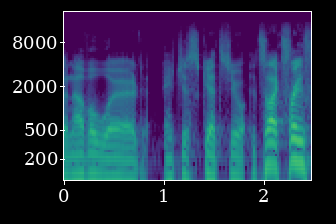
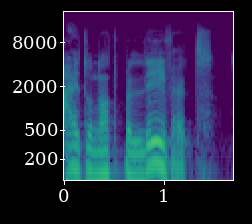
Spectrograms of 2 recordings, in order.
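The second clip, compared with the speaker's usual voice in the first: put-on slow, older-sounding German accent. Retelling what an assessor said at an assessment: imitating an old german man. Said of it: "was an old German guy, was like".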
